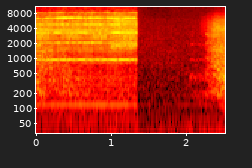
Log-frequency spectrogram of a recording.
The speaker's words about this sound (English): Oh, that darn alarm clock. You can stop ringing now. We're awake.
